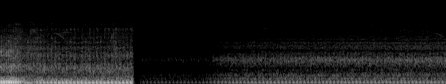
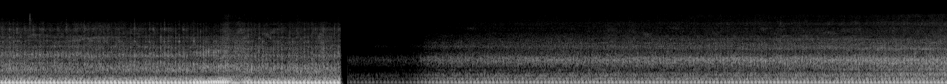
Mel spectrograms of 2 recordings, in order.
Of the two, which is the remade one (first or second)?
second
